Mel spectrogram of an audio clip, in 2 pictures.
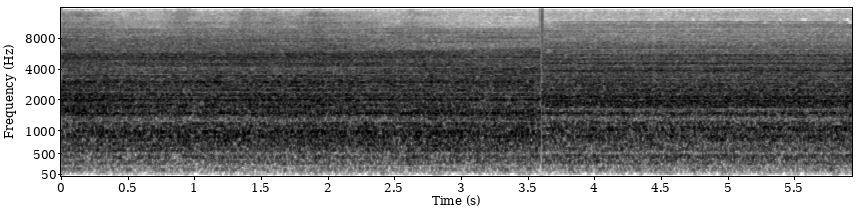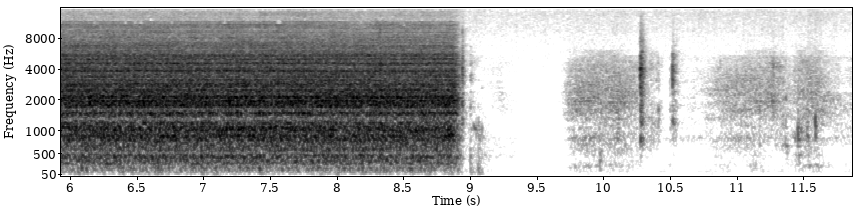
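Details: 2015 Toyota Sienna AWD 3.5 running: loud steady hissing rush of exhaust leaking at the rear (secondary) catalytic converter joints; repaired by replacing donut gaskets and bolt spring kit on both sides.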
